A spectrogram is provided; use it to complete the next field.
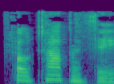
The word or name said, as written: photopathy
